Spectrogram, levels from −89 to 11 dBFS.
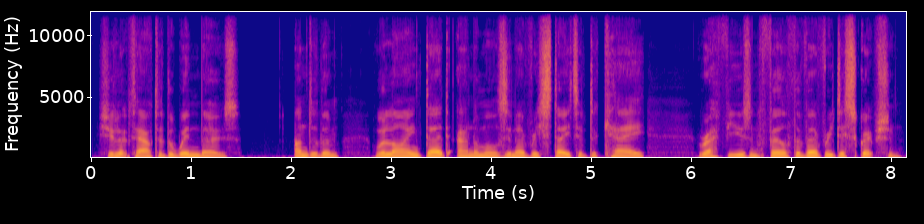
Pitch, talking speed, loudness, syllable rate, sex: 120 Hz, 170 wpm, -19 LUFS, 6.1 syllables/s, male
